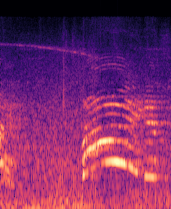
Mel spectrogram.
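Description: A heavy road vehicle rumbling past on the street, then about a second in a high, drawn-out shouted call from a protester's voice, like a chant of "resign".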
